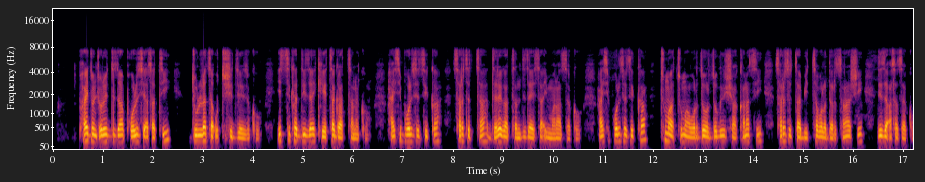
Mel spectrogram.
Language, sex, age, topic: Gamo, male, 18-24, government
